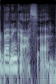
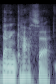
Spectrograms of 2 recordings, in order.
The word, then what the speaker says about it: Benincasa: Yes, Sara Benincasa. – Benincasa.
